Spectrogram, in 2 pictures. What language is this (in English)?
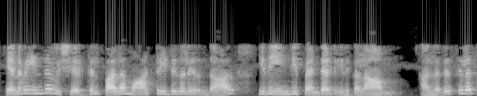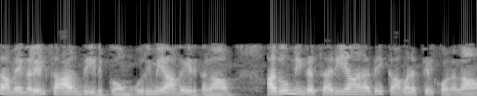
Tamil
